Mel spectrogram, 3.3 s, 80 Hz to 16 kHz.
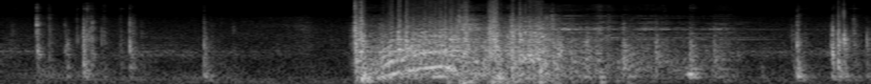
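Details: Craftsman 42in riding mower with 24 hp Briggs & Stratton V-twin: brief starter crank with a faint sputter that never catches despite good spark and battery; fuel cut-off solenoid on carburetor not heard clicking, later replaced.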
